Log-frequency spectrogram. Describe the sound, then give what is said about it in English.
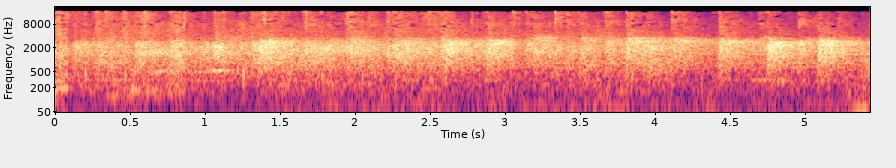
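A crowd breaks into steady, sustained applause for a 27th wedding anniversary, started by the speaker's son, many hands clapping at once in a dense, crackling wash that stays loud and even throughout without any voices rising above it. “My son started that clap.”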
